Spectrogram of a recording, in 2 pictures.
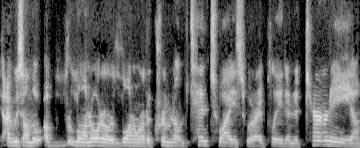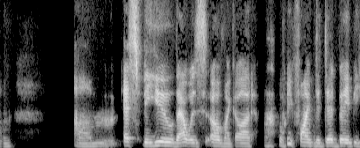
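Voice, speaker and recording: A woman speaks at a fairly slow pace with a medium pitch. She has a strong New York accent. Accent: strong New York, Queens. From New York, Queens. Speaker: actress. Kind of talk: interview.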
